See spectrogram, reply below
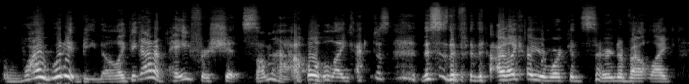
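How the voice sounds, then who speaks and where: A man's voice: sits high, big pitch swings, normal speed, breathy edge. Joking man chatting on a podcast. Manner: laughs often, loose and joking. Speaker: podcast co-host. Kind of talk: casual chat.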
